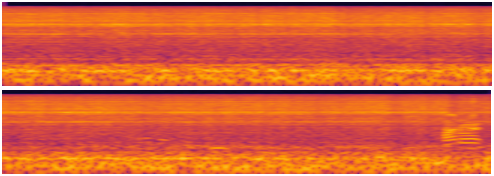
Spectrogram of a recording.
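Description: Airliner jet engines at takeoff thrust, a steady loud low roar heard from inside the cockpit, unchanging throughout, with a faint tone near the end.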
